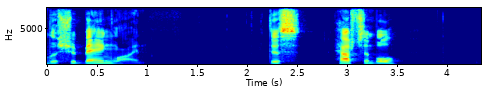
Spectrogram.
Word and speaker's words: shebang: which is called the shebang line this hash symbol i think it stands for shell here and then the exclamation point is often pronounced bang shebang now for some languages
